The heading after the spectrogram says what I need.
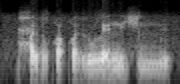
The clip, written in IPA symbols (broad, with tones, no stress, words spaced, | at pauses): ħə˦rqʷɯ˨ qʷɐ˨ru˦lɛ̰˦ nḛ˦ çə˨mːɪ˨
